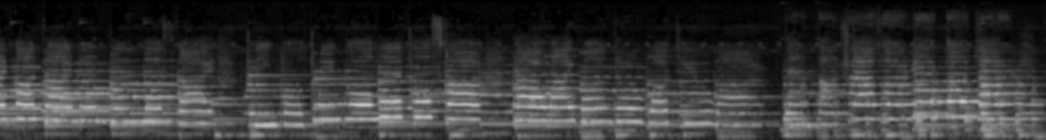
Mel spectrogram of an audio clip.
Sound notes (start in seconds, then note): none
